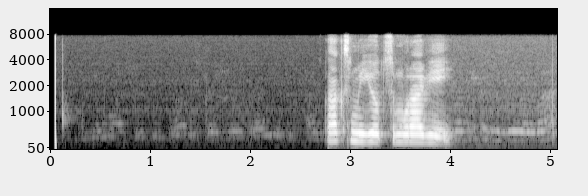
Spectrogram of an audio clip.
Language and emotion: Russian, neutral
